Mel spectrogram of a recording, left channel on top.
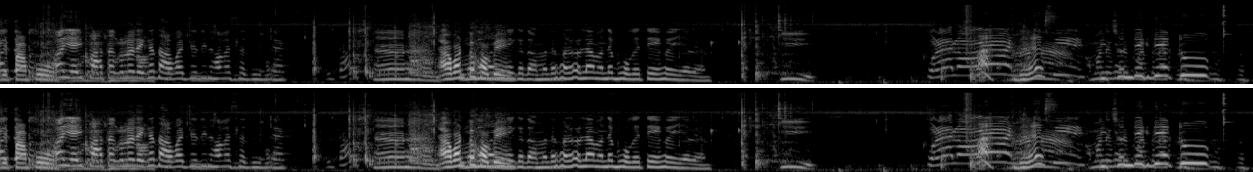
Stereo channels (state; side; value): quieter; left; 3.5 dB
